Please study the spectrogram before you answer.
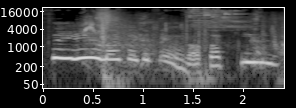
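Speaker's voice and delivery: very high-pitched mocking squeal; mock offended viewer. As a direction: squeak out a hammed-up hurt complaint. Mocks an offended viewer complaining.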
